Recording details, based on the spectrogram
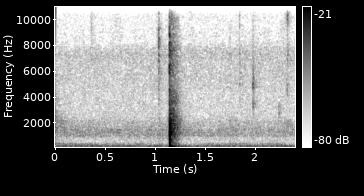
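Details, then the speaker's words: Marantz 6100 turntable: a single sharp pop from the speaker over low hum as the motor engages; a capacitor is suspected as the cause. "so I'm going to kind of show you where the pop is it's when that motor engages and then when it disengages"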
